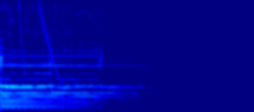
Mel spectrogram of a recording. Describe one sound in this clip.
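Soft music plays from a record player and fades out.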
